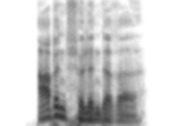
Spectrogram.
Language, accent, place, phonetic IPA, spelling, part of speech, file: German, Germany, Berlin, [ˈaːbn̩tˌfʏləndəʁə], abendfüllendere, adjective, De-abendfüllendere.ogg
- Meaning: inflection of abendfüllend: 1. strong/mixed nominative/accusative feminine singular comparative degree 2. strong nominative/accusative plural comparative degree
